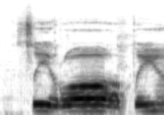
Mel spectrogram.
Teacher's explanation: صوت کو موٹا پڑھیں گے، را کو بھی موٹا پڑھیں گے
